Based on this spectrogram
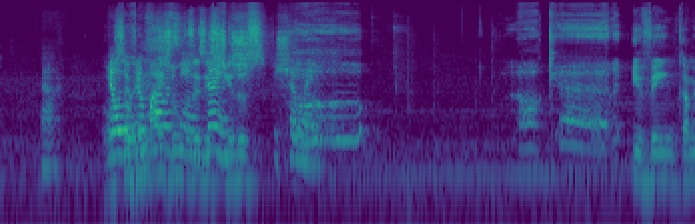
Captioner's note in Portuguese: Grunhido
